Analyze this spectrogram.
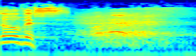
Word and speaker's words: Ovis: everybody I'm in the addict my name is ois I know I got that unusual name I usually have to spell it for people cuz they'll call me ois I got family members that's been calling me Otis All My Life um you know it's an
